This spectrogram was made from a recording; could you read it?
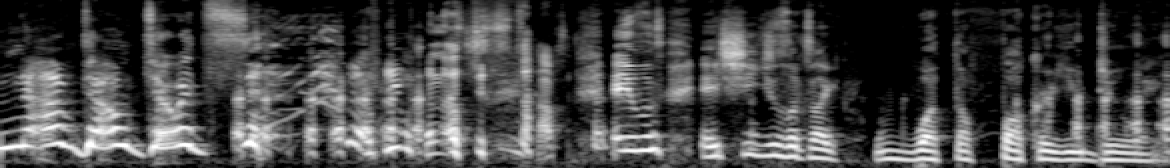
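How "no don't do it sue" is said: very high, very slow, drawn-out pleading scream. Retelling dropping to the knees in the hallway to beg a woman, retelling a full-lung scream. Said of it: "scream at the top of my lungs".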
